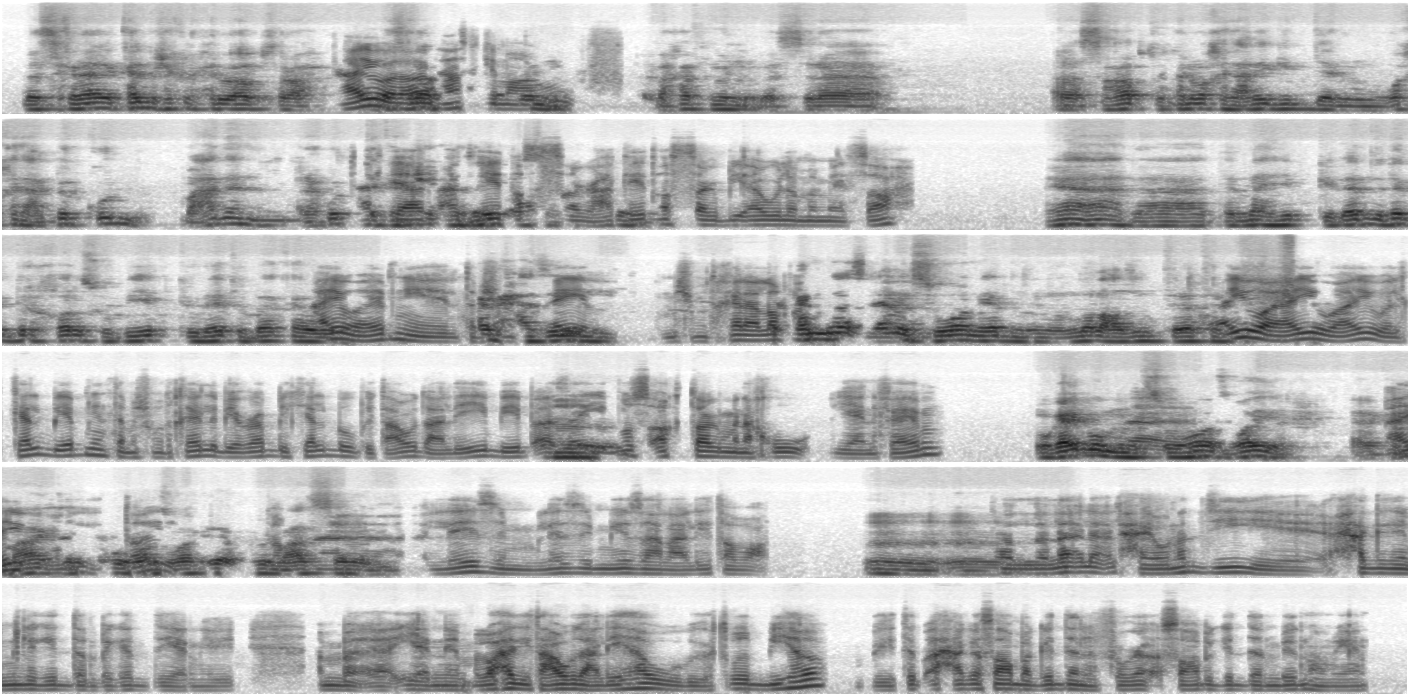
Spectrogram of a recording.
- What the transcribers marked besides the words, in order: static; distorted speech; unintelligible speech; unintelligible speech; unintelligible speech; horn; other background noise; chuckle; unintelligible speech
- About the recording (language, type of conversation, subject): Arabic, unstructured, هل إنت شايف إن تربية الحيوانات الأليفة بتساعد الواحد يتعلم المسؤولية؟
